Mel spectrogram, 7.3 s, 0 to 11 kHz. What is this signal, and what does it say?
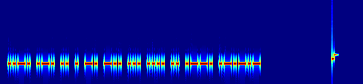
Morse code, heard as a keyed tone, about 25 wpm, 700 Hz. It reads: FRIENDSHIP.
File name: practice / 25wpm / Difficult Sentences with Hints - 25wpm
